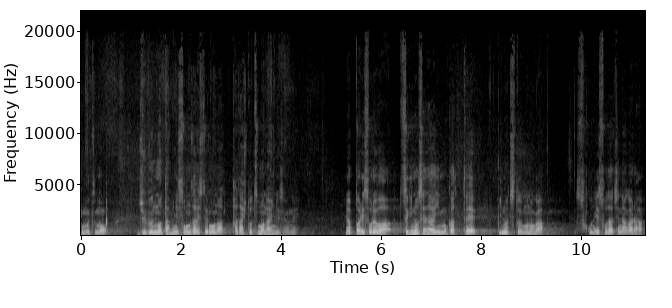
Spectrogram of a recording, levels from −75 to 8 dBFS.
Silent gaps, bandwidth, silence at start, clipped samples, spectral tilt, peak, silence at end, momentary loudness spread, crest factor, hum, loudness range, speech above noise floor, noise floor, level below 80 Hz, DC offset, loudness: none; over 20 kHz; 0 s; under 0.1%; -5.5 dB/octave; -6 dBFS; 0 s; 16 LU; 16 dB; none; 4 LU; 30 dB; -52 dBFS; -70 dBFS; under 0.1%; -22 LUFS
